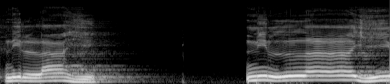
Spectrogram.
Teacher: lam jalalah yang didahului kasroh, kita baca tarkik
